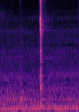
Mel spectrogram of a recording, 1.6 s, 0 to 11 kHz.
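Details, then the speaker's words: Carrier rooftop unit in test mode, with bad condenser fan motors 1 and 3 unhooked: a sharp click as the outdoor fan contactor pulls in over a steady low whoosh with no scrape or wobble; two fans running normally, no fuses popping. "That contactor pulled in and is running this fan. So I now have 2 fans running. Still running, not popping any fuses."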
